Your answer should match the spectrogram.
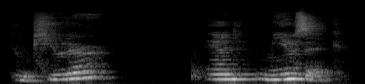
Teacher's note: So when the letter U follows some consonants, we often get the yuh sound. And in these words, we're getting both a yuh and an oo for the letter U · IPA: /j/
